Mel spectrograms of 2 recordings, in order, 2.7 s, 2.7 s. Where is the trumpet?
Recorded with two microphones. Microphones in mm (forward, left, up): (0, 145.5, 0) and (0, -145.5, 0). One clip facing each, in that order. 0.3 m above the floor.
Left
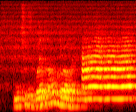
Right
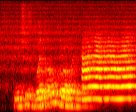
35° right (ahead or behind), 2.5 m.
